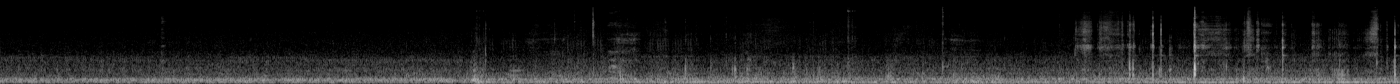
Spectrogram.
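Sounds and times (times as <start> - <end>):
motorboat engine droning: 0.0 - 14.0
sharp clicks and knocks: 4.7 - 9.5, 10.7 - 14.0.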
